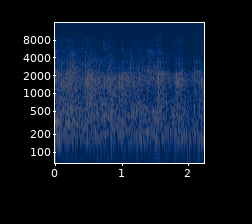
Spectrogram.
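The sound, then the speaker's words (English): A church audience bursts into steady applause for its pastor and ministry, a dense wash of many hands clapping at an even, sustained level throughout with no voices standing out. “And I just want to really applaud”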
